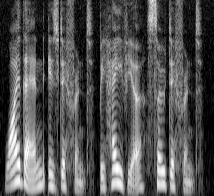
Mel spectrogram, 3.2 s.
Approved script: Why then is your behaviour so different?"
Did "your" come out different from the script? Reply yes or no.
yes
